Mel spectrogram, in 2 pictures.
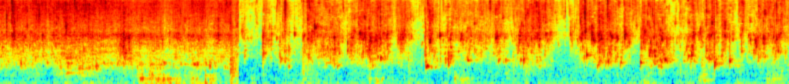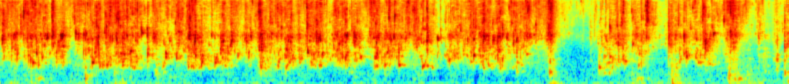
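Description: Hands swish and splash leafy greens in water.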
